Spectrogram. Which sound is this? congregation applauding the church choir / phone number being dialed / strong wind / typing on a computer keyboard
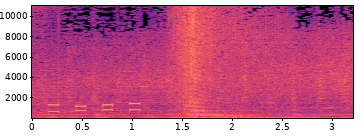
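phone number being dialed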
